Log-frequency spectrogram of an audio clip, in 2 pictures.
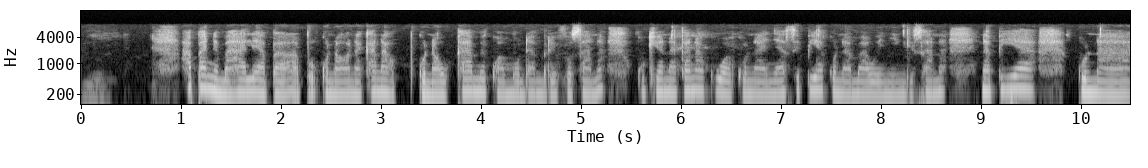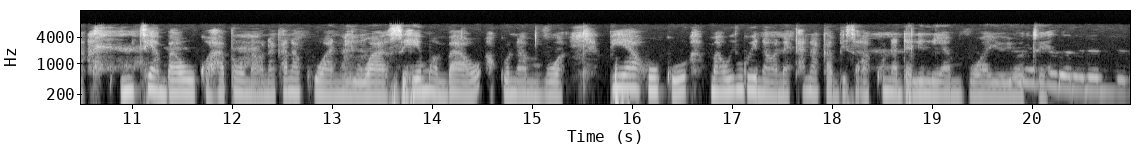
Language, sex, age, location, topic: Swahili, female, 25-35, Nakuru, health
